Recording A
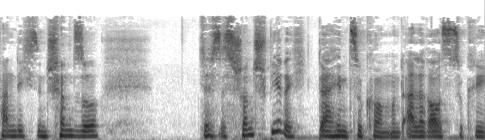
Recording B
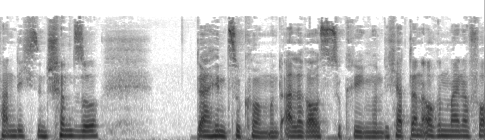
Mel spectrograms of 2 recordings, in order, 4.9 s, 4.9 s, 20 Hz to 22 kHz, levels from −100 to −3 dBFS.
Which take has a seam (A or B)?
B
